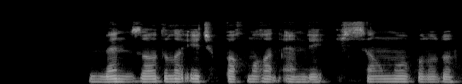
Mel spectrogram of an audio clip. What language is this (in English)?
Uyghur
